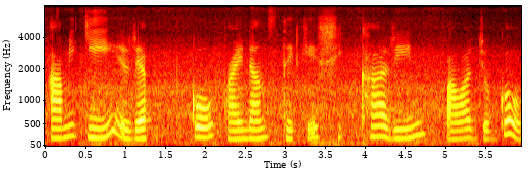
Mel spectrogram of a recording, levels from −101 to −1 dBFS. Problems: none marked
